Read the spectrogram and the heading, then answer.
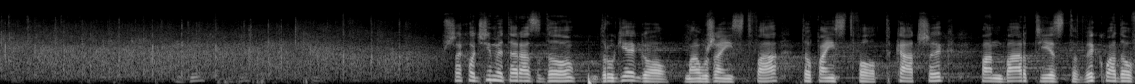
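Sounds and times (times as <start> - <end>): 
applause: 0.0 - 4.4
speech: 1.8 - 2.8, 4.5 - 11.3.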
